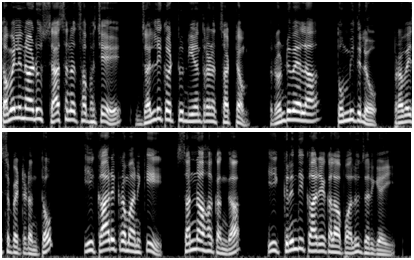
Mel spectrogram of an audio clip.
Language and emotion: Telugu, neutral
